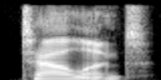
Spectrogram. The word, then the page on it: talent: tǽlənt; タレント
